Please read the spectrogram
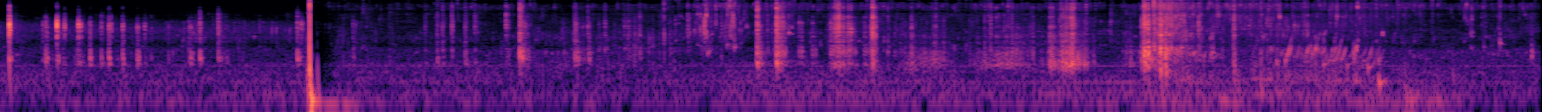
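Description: A plastic toy car is handled and set down with small clicks and one sharp knock about three seconds in. Water then swishes and splashes in the second half, loudest about eleven seconds in, as the toy car is pushed into a small pool.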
